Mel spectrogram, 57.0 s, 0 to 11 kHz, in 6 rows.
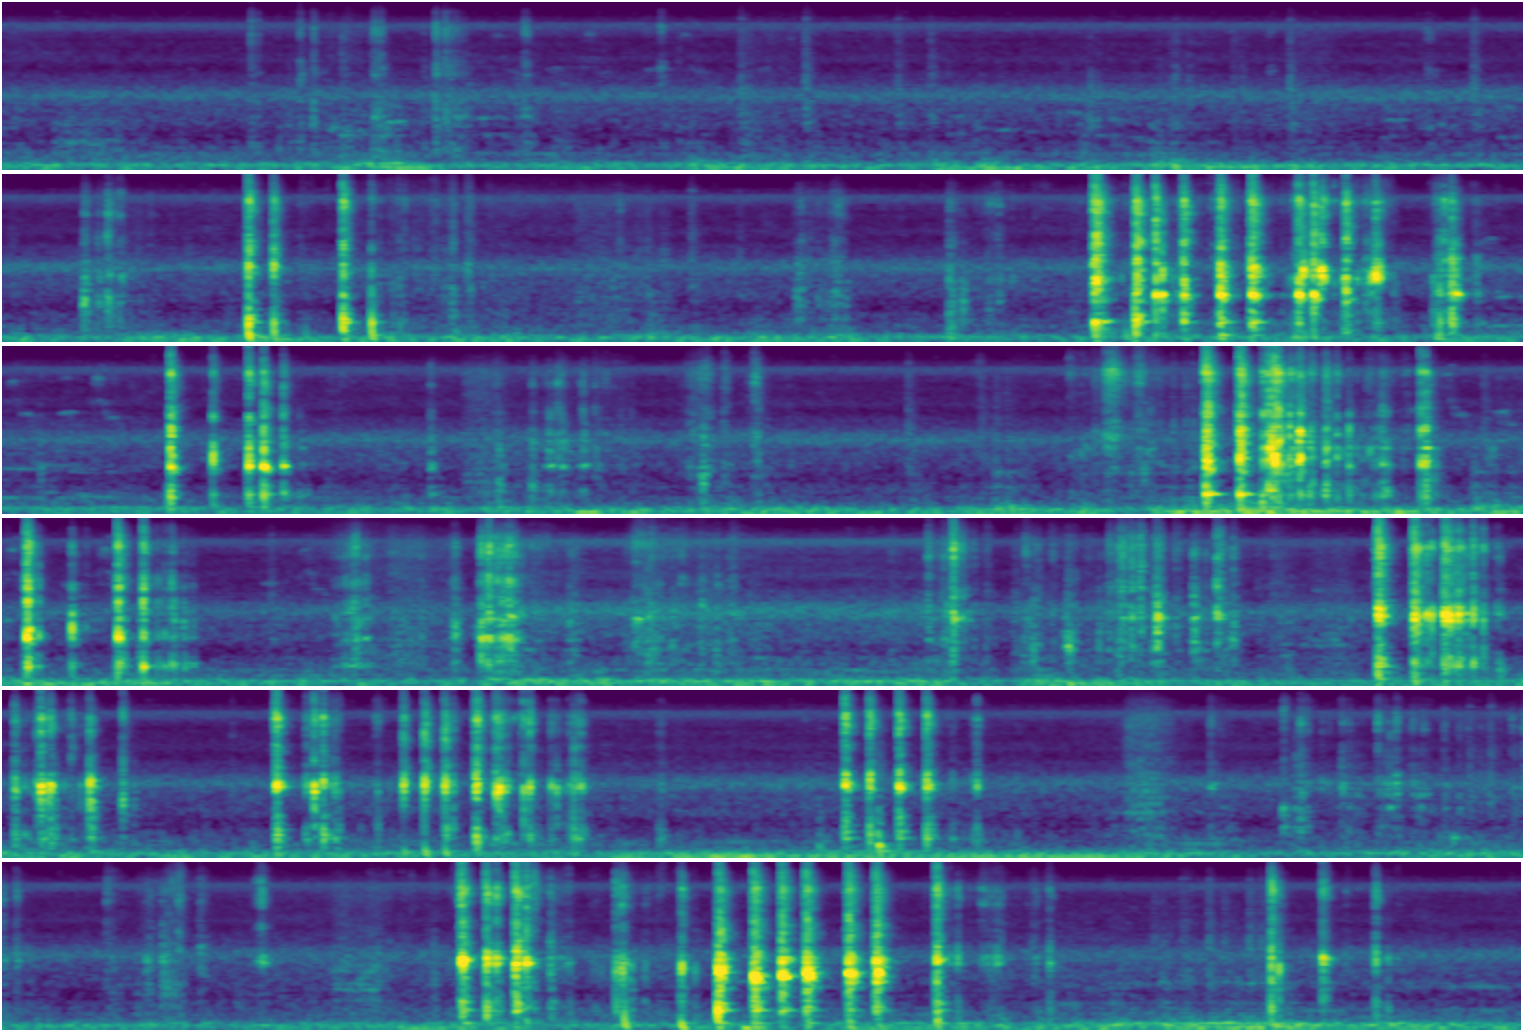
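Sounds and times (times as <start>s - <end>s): toy kitchenware clicking and clinking: 1.5s - 4.3s, 8.7s - 12.6s, 15.4s - 21.0s, 21.7s - 23.6s, 25.7s - 29.8s, 30.4s - 33.2s, 34.3s - 38.9s, 39.7s - 42.2s, 43.2s - 44.4s, 45.6s - 54.2s, 55.0s - 56.4s.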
